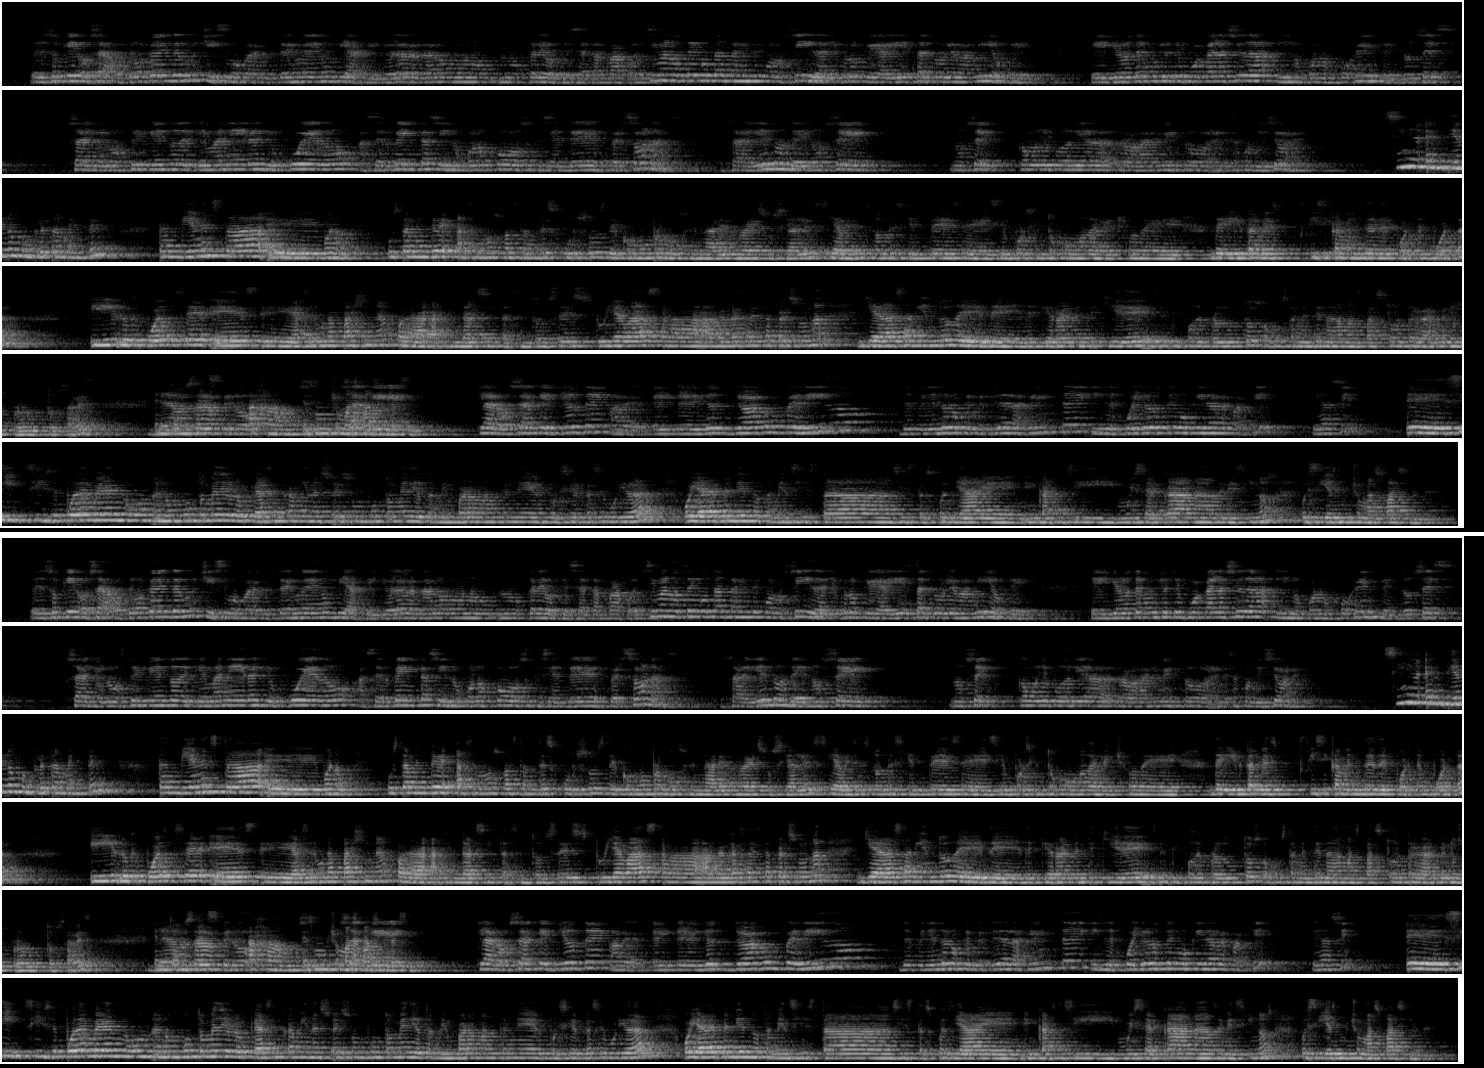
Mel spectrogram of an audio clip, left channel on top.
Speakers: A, on the right; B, on the right.
A: Eso que, o sea, o tengo que vender muchísimo para que ustedes me den un viaje. Y yo la verdad no, no, no creo que sea capaz. Por Encima no tengo tanta gente conocida. Yo creo que ahí está el problema mío, que eh, yo no tengo mucho tiempo acá en la ciudad y no conozco gente. Entonces, o sea, yo no estoy viendo de qué manera yo puedo hacer ventas si no conozco suficientes personas. O sea, ahí es donde no sé. No sé cómo yo podría trabajar en esto, en esas condiciones.
B: Sí, e- entiendo completamente. También está, eh, bueno, justamente hacemos bastantes cursos de cómo promocionar en redes sociales y a veces no te sientes eh, 100% cómoda el hecho de, de ir tal vez físicamente de puerta en puerta. Y lo que puedes hacer es eh, hacer una página para agendar citas. Entonces tú ya vas a, a la casa de esta persona ya sabiendo de, de, de que realmente quiere este tipo de productos o justamente nada más vas tú a entregarle los productos, ¿sabes?
A: Ya,
B: Entonces,
A: ah, pero,
B: ajá,
A: o, s-
B: es mucho
A: o
B: más
A: sea
B: fácil
A: que,
B: así.
A: claro, o sea que yo te, a ver, el, eh, yo, yo hago un pedido dependiendo de lo que me pida la gente y después yo los tengo que ir a repartir. ¿Es así?
B: Eh, sí, sí, se pueden ver en un, en un punto medio, lo que hacen también es, es un punto medio también para mantener pues cierta seguridad, o ya dependiendo también si está, si estás pues ya en, en casas así muy cercanas de vecinos, pues sí es mucho más fácil,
